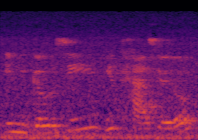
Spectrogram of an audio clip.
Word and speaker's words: Ngozi Ukazu: Nagazi Yukazu. Hold on, wait, I'm gonna look this up, hold on. Is Ngozi Ukazu. Ngozi Ukazu, that's her name, Ngozi Ukazu.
